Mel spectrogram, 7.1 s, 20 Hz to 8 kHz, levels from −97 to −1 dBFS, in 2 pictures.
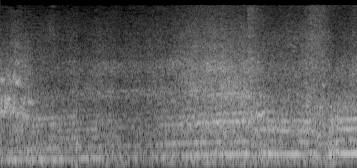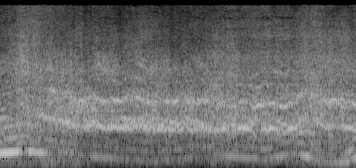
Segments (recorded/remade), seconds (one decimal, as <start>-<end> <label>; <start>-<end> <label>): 0.0-0.9 recorded; 0.9-3.3 remade; 3.3-6.2 recorded; 6.2-7.1 remade

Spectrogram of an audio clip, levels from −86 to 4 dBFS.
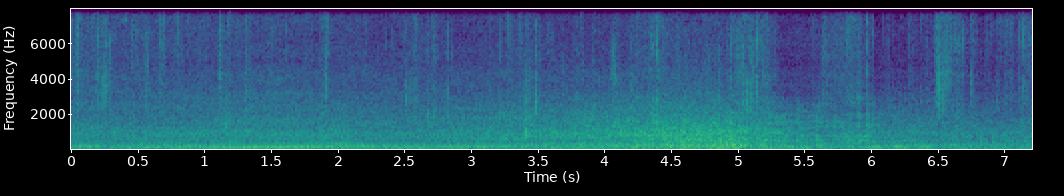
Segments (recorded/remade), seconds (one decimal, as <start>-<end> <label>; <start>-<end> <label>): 0.0-5.2 recorded; 5.2-6.0 remade; 6.0-7.2 recorded

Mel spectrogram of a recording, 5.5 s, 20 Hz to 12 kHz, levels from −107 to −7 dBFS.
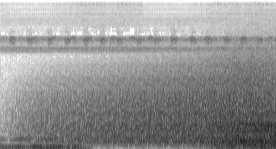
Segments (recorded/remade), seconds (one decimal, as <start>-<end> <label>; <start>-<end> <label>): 0.0-4.4 remade; 4.4-5.5 recorded

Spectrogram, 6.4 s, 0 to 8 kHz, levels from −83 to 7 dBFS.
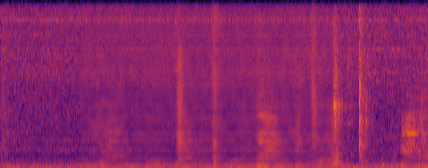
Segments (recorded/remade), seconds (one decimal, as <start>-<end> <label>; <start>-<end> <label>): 0.0-1.2 recorded; 1.2-5.0 remade; 5.0-6.4 recorded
